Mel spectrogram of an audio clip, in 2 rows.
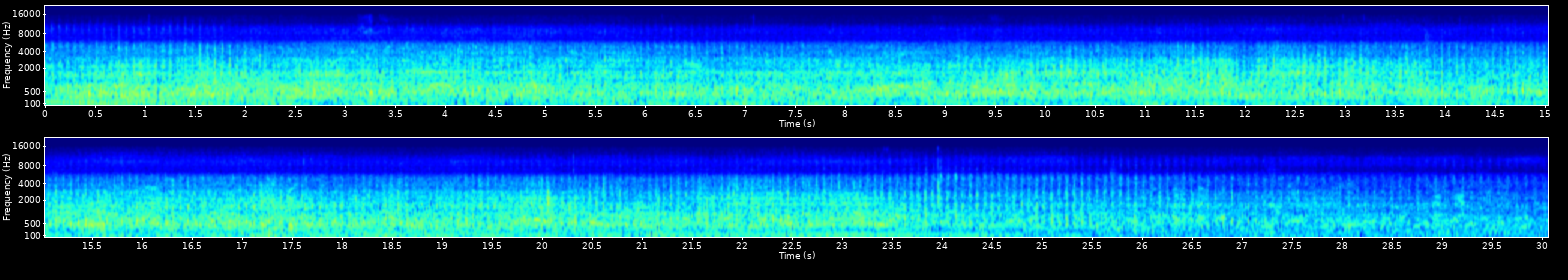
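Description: Small helicopter hovering, a steady engine and rotor drone under people's voices; the drone stops about 25 seconds in and the sound grows quieter.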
